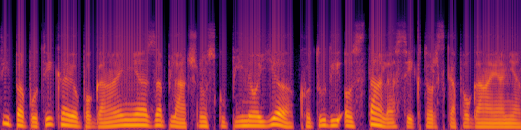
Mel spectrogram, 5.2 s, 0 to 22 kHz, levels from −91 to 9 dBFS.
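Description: From start to finish, the speech carries a regular buzz at 200 Hz, the signature of a filter restarted on every block. Instead of carrying its internal state across block boundaries, the filter begins each block from silence, so a small transient appears at every boundary. Repeating 200 times per second, these transients fuse into a buzz, which points to blocks of about 5 ms. The buzz rises and falls with the level of the speech.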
